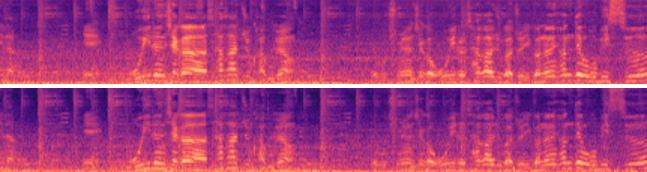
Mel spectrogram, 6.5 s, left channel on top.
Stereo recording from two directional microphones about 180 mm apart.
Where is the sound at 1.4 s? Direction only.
30° right (ahead or behind).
